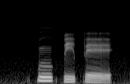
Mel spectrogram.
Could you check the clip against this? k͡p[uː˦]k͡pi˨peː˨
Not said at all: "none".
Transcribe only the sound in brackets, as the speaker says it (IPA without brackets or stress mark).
uː˦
